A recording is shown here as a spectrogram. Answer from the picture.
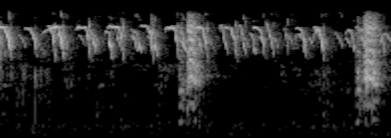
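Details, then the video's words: Red junglefowl brood with its calling mother hen: a dense chain of piercing, falling chick peeps dominates, broken by two short clucking bursts from the hen, over a faint rumbling background. "TIẾNG GÀ MÁI MẸ RỪNG GỌI GÀ RỪNG CON suab poj qhaib qus nriav me nyuam"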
